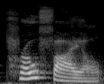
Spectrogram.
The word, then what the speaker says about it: profile: So we always pronounce it like isle in the short words like smile, okay? Pile, tile, as well as reptile and profile, like your Facebook profile, okay? We don't pronounce it like ol in those cases.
